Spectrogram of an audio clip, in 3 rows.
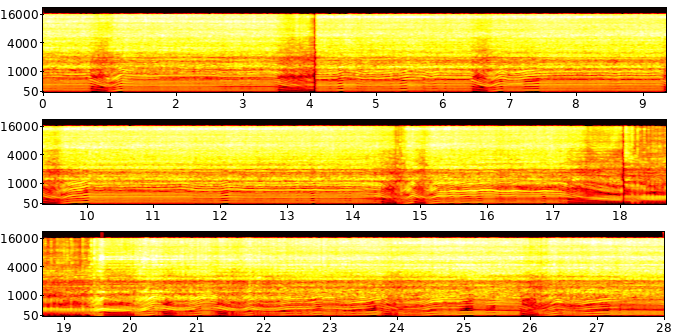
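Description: Jonsereds 1020 two-stroke chainsaw running near full throttle while sawing into a tree stump. Its engine pitch sags and recovers every few seconds as the chain loads up in the wood.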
